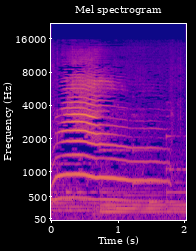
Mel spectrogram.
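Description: A single drawn-out kitten meow, high-pitched and fairly loud, holding a steady tone for about two seconds before tapering off at the end, with no other sounds around it.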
